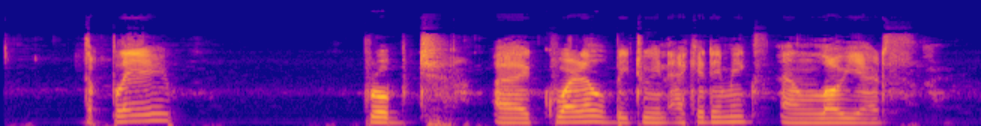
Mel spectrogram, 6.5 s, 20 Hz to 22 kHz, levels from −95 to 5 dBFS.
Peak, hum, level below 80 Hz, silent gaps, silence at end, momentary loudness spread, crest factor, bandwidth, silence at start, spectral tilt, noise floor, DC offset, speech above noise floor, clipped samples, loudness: 0 dBFS; none; -58 dBFS; none; 0.3 s; 16 LU; 20 dB; 13 kHz; 0.55 s; -2.5 dB/octave; -72 dBFS; under 0.1%; 53 dB; under 0.1%; -18 LUFS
